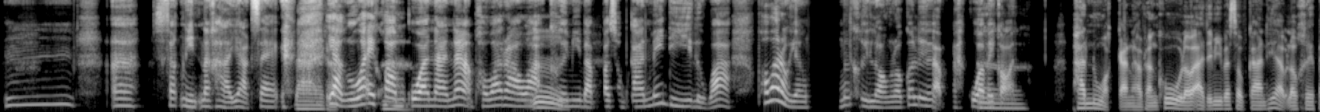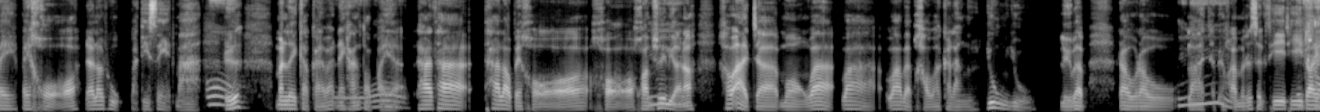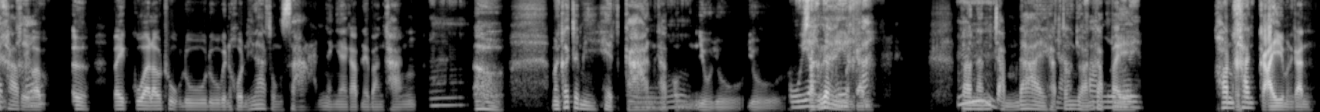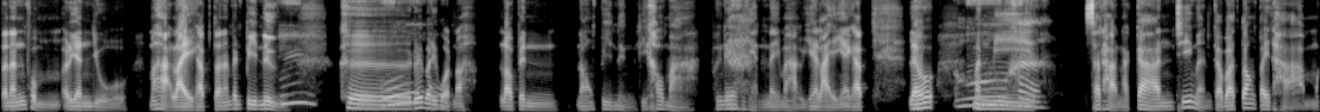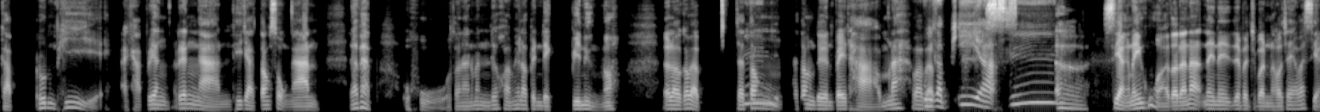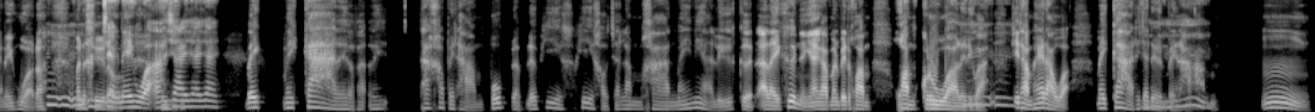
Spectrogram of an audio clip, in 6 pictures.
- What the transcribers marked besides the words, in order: chuckle; tsk
- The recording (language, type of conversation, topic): Thai, podcast, คุณมีเทคนิคในการขอความช่วยเหลือจากคนที่ไม่คุ้นเคยอย่างไรบ้าง?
